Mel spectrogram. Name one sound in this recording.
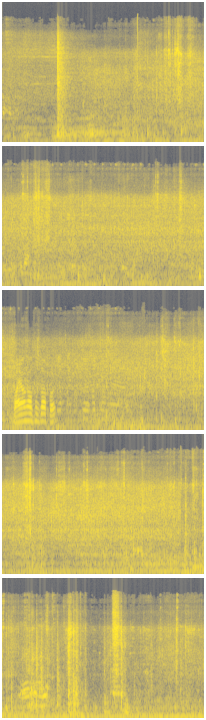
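A vehicle engine idles with a low rumble.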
